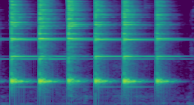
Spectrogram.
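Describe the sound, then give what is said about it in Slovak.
A traditional cast sheep bell, called liatovec or spieš, rings six times in an even, steady rhythm, each bright metallic clang with sustained high overtones that decay quickly before the next strike. No voices. “No a vypočujeme si, ako taký spieš znie.”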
